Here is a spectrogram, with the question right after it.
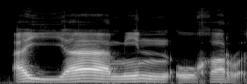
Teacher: Perhatikan di samping huruf hamzah termasuk kepada huruf izhar halqi. Maka hukumnya izhar halqi dibaca jelas tidak berdengung, jangan dipanjangkan, pendek saja.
